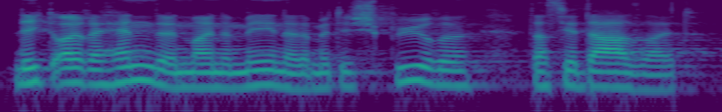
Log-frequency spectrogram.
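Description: A man reading aloud and voicing a great lion king who speaks slowly, gently and sorrowfully. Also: mid-range voice, in a large hall, natural voice. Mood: sad gentle.

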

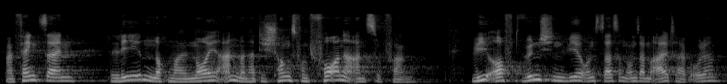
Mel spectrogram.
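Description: A man's voice: a little high, moderate pace, a bit bright, in a large hall. A man preaching a Pentecost sermon in a church, talking conversationally, asking questions and answering them himself, and raising his voice to act out the biblical dialogue. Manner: acts out the biblical dialogue with raised, emphatic voice.

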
